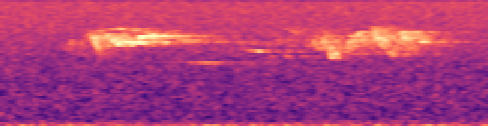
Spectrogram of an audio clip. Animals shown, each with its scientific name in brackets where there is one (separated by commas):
Red-eyed Vireo (Vireo olivaceus), Hermit Thrush (Catharus guttatus)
